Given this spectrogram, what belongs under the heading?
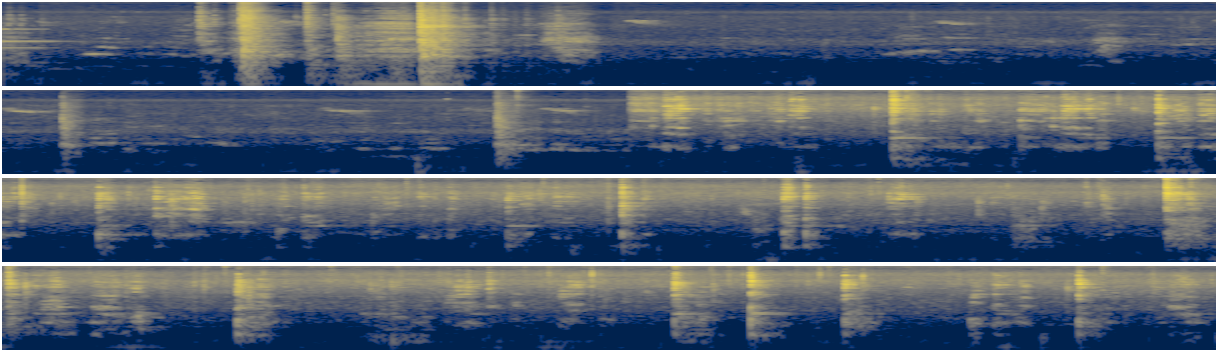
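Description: Chopped garlic fries in a pan for white sauce pasta. A few scattered clicks and knocks come first, then a bright, steady sizzle starts partway in, broken by stirring scrapes at close range.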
